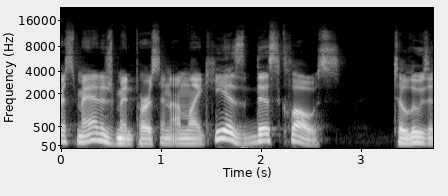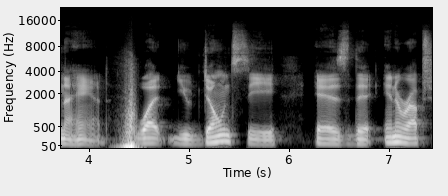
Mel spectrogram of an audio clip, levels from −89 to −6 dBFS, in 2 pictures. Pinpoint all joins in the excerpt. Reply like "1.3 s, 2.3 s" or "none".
4.4 s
